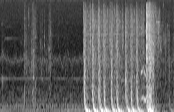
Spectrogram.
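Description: Gunfire in the Cyber Hunter game erupts suddenly after a quiet stretch, with rapid, close automatic bursts that carry on for over a second before ending in a final loud crack.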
